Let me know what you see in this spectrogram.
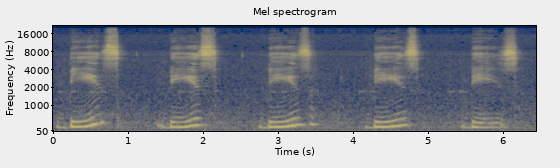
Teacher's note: So at the end, we're making that z sound, and our tongue stays behind our teeth.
